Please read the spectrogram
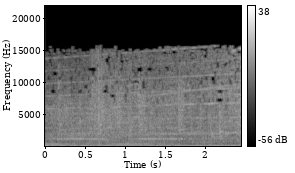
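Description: Action-trailer sound mix: a loud, heavy low rumble under held tones that twice swell upward in pitch.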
